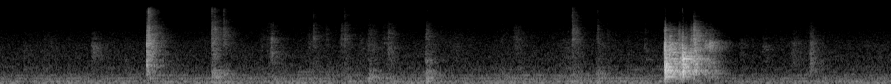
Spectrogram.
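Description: Kitchenware being handled: a sharp knock about one and a half seconds in, scattered small clicks and clinks, then a louder clattering rattle of dishes or pans near the seven-second mark, over a steady low hum.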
